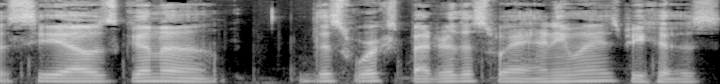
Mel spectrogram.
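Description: A man speaks quietly with fairly even intonation on a very clean recording with a silent background. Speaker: gaming video creator. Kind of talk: gameplay commentary. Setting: home recording late at night. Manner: quiet, low voice. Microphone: new microphone.

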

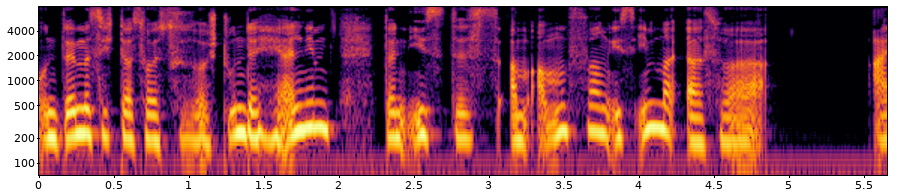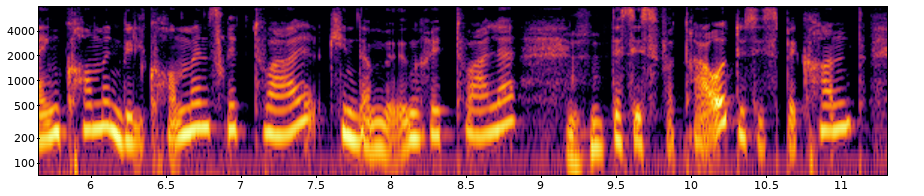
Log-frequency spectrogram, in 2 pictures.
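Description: With an ordinary speaking voice, a woman talks at a moderate pace with lively intonation in a very clean recording with a silent background. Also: fairly high pitch for a woman. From Tyrol, Austria (Reith bei Seefeld). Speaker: head of a child support organisation. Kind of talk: interview.

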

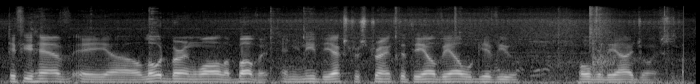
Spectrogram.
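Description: Clearly audible background noise surrounds a man talking at an average speed. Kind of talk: interview answer. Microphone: lapel.

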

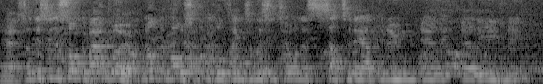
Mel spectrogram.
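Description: Audible room echo colors a high-pitched man's voice. He speaks at a fast pace with fairly even intonation.

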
